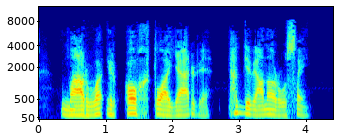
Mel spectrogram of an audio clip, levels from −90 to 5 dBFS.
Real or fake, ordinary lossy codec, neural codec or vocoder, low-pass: fake; MP3, 32 kbps; codec, 16 kHz in and 24 kHz out, 0.8 kbps, FocalCodec, streaming, 65536 codes; 10.8 kHz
